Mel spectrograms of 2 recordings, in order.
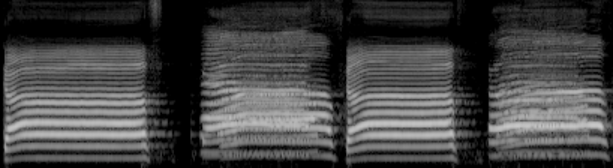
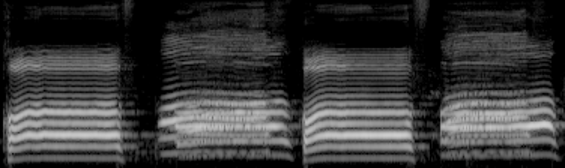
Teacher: جب ہم کاف کی ادائیگی کریں گے تو اسے باریک پڑھیں گے اور جب ہم قوف کی ادائیگی کریں گے تو آپ کو یہ یاد ہوگا کہ قوف حروف مستعلیہ میں سے ہے، یعنی ان حروف میں سے ہے جن کو موٹا پڑھنا ضروری ہے.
